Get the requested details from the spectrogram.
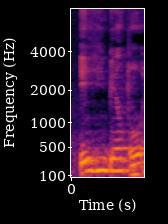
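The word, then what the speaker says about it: اهْبِطُوا: Ihbitu. Nah, setiap huruf yang alif yang tidak ada tandanya, kita lihat, perhatikan huruf berikutnya di sini. Kalau ini I, nah berarti alifnya ini menjadi I.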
